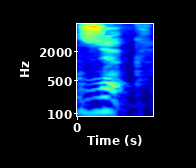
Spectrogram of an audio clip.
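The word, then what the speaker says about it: zouk: just and someone told me go check out zuk uh for people who never heard of zuk it's spelled z o u k and yeah and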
